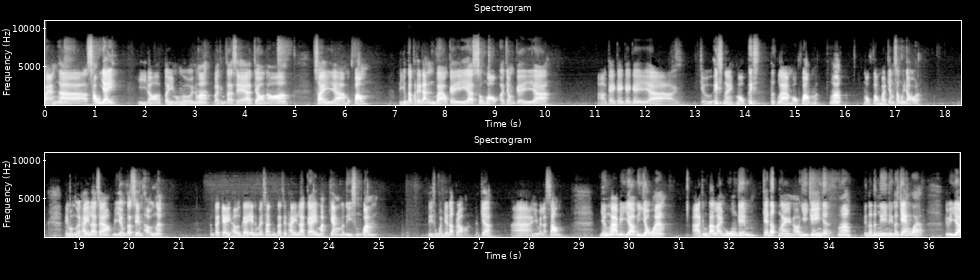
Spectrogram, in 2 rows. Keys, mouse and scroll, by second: 0.8 click, 7.4 click, 9.0 1, 9.8 click, 11.0 click, 18.4 click, 18.6 click, 29.6-35.9 drag.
